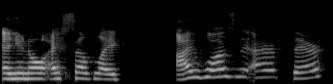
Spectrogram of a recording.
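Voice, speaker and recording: A woman's voice: high voice, no room sound, studio quality. A young woman from Venezuela talking casually as an interview guest, laughing often and restarting her sentences. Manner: frequent laughter, halting restarts.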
